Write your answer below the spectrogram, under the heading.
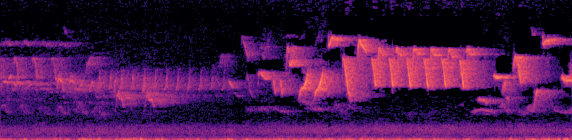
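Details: House sparrows in a UK garden in spring, adults feeding hungry young: several birds chirping at once in a dense, overlapping chatter of short, bright notes, over a steady low outdoor rumble.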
